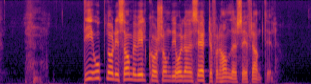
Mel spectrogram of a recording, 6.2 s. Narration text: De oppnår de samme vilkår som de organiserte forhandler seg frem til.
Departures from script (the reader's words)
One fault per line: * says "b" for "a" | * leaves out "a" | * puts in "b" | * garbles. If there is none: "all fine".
all fine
